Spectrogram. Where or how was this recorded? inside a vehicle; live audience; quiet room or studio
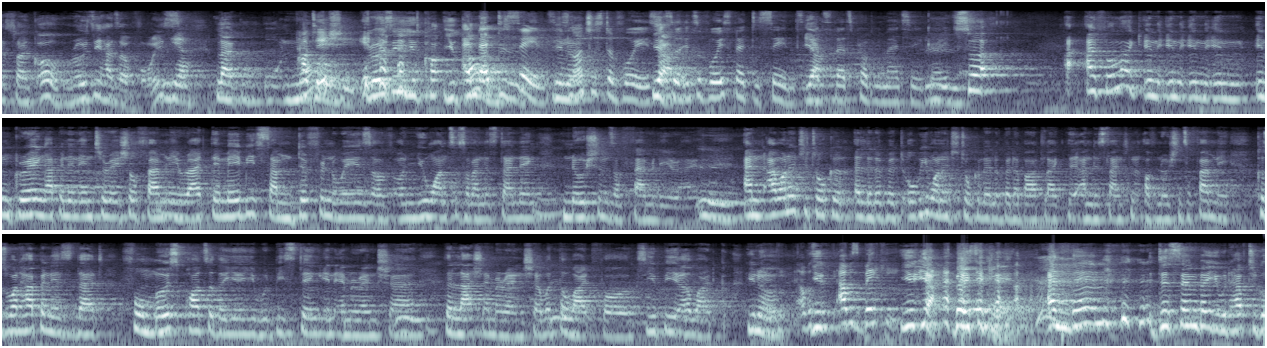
live audience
